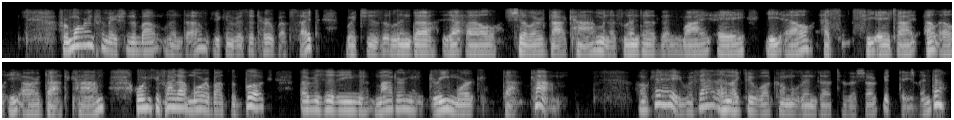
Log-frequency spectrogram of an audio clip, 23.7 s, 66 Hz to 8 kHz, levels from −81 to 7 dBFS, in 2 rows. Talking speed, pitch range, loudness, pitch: 145 wpm, 105-145 Hz, -25 LUFS, 120 Hz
